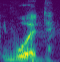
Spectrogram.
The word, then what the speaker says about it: would: word would okay um now that that word that has an l in it right okay you would say okay pronouncing that l um that l is going to be silent in the world in in that word okay we would say would okay i would say world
